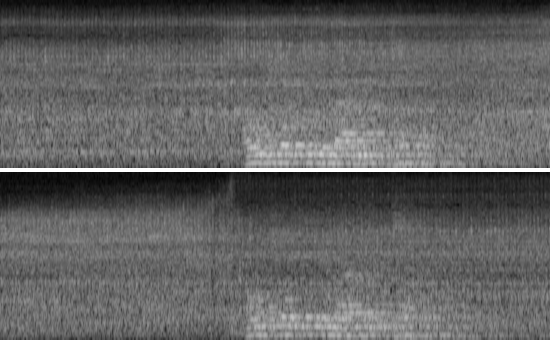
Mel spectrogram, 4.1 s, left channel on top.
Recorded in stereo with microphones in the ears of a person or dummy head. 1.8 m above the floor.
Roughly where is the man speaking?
Left.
